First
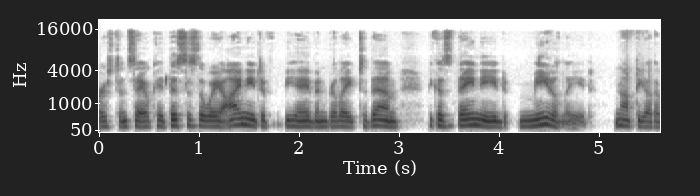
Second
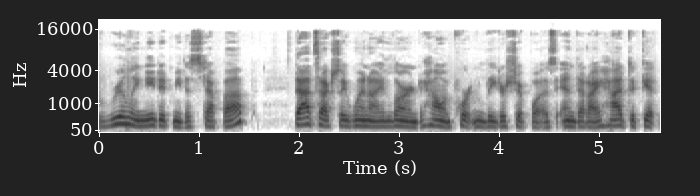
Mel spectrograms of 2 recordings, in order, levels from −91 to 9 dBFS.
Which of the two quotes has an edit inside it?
second; 1 cut; at 1.8 s

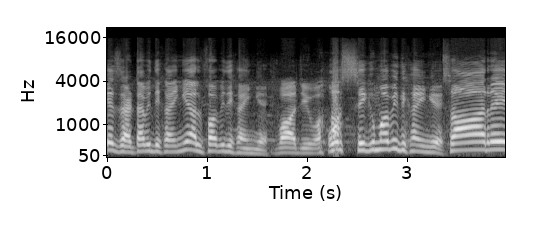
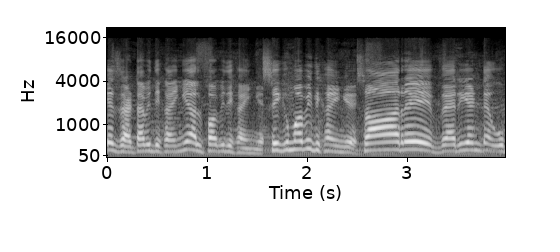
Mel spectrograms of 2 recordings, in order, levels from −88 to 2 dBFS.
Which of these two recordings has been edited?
second; 1 cut; at 1.6 s

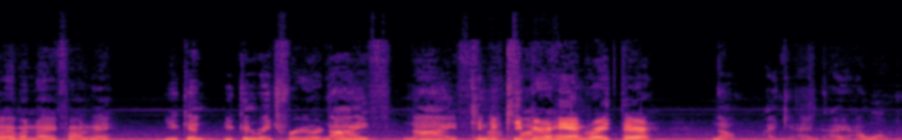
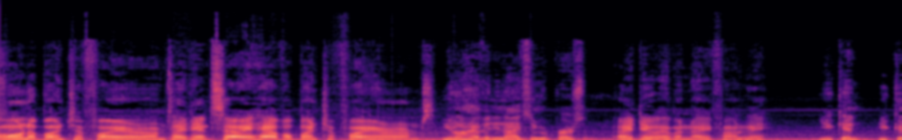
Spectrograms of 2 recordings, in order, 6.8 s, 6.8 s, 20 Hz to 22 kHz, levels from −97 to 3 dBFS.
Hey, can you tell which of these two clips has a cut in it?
second; 1 cut; at 3.2 s

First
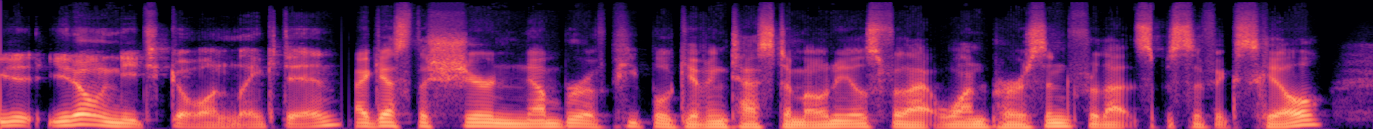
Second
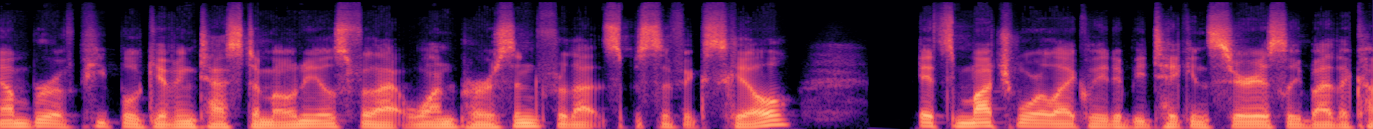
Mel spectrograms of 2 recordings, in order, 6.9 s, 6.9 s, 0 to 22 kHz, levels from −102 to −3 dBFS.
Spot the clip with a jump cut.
first; 1 cut; at 1.7 s

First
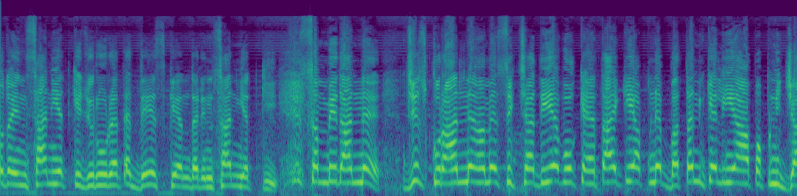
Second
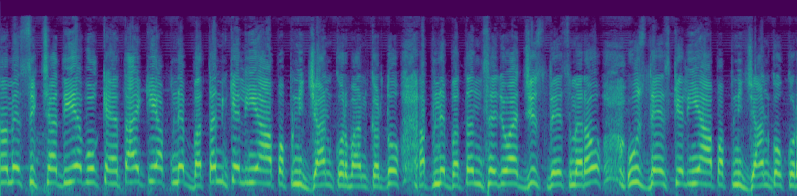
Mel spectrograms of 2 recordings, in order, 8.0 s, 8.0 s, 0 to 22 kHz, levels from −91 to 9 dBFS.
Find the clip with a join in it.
first; 1 cut; at 2.9 s

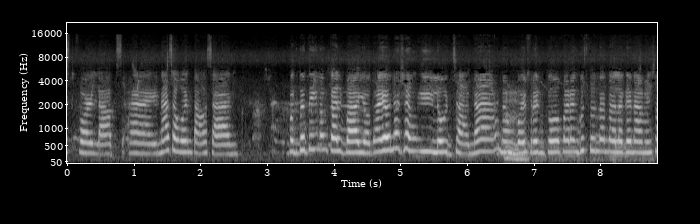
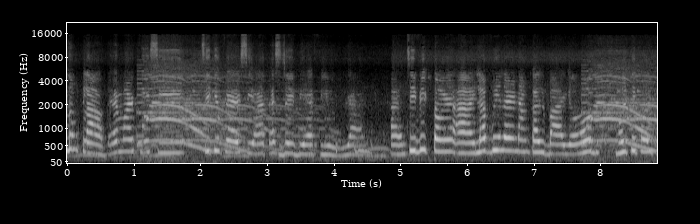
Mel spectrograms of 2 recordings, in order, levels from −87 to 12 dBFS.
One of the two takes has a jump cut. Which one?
second; 1 cut; at 4.9 s

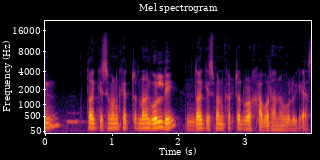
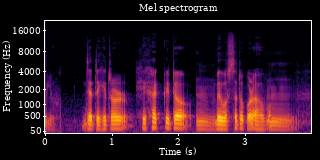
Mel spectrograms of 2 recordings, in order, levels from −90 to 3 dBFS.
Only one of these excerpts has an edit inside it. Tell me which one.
second; 1 cut; at 1.3 s

